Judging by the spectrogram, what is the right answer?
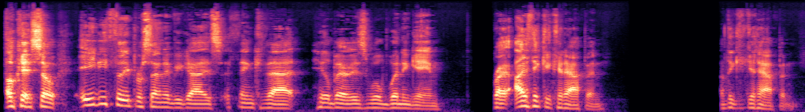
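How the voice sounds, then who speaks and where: A man's voice: on the low side, lively intonation, normal speed. Casual male game streamer commentating. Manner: chatty, informal, addresses chat as dude and buddy. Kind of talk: casual live esports commentary, chatting with viewers.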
